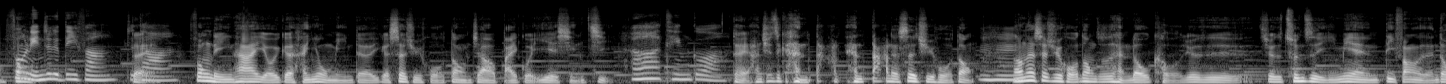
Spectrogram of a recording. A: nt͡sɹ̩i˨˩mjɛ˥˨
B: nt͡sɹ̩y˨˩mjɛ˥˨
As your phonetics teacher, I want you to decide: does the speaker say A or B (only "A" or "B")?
A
